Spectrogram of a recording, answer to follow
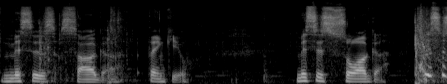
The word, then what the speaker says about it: Mississauga: It's pronounced Mrs. Saga.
